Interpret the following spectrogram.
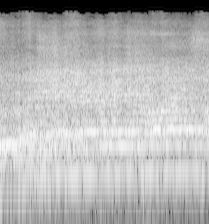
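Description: A man's voice through a microphone holding one long drawn-out call, in the style of a ring announcer stretching out a fighter's name. It rises in pitch at the start, then holds steady over background crowd noise.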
